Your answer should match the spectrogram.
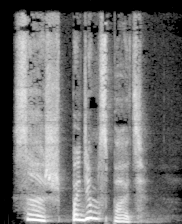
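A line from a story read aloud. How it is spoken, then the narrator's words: Gentle little voice. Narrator (Russian): Нежным голоском произносит пирожок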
